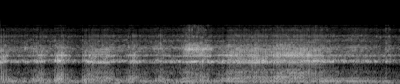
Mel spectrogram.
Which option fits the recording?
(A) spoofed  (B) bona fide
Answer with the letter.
A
